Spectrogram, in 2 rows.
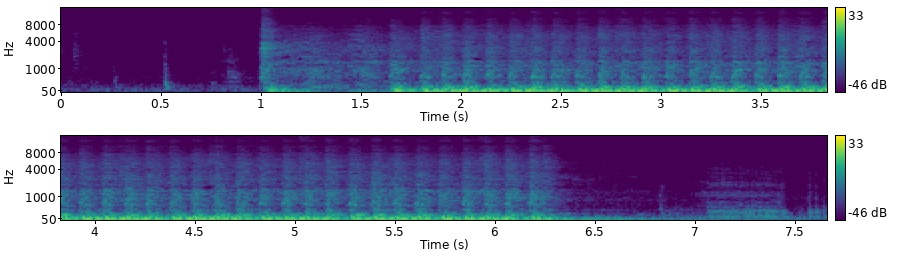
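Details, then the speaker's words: C6 Corvette cranks steadily about two beats a second for five seconds without firing after swapping AC compressor and fuel pump relays; no fuel at fuel rail Schrader valve; crank no start, cause suspected not confirmed. "Ended up just cranking the car over real quick, and it just keeps cranking, doesn't fire over like it was doing before."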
